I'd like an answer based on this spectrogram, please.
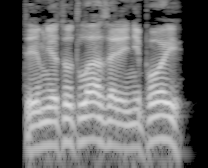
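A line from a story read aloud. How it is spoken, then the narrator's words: Rough rebuke. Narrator (Russian): грубо осадил его Орлов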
